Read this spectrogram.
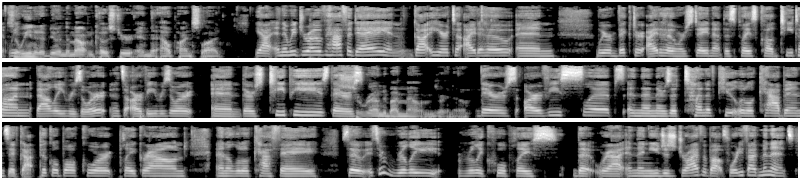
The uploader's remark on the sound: coming to you “live” from our dream RV vacation in Idaho!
